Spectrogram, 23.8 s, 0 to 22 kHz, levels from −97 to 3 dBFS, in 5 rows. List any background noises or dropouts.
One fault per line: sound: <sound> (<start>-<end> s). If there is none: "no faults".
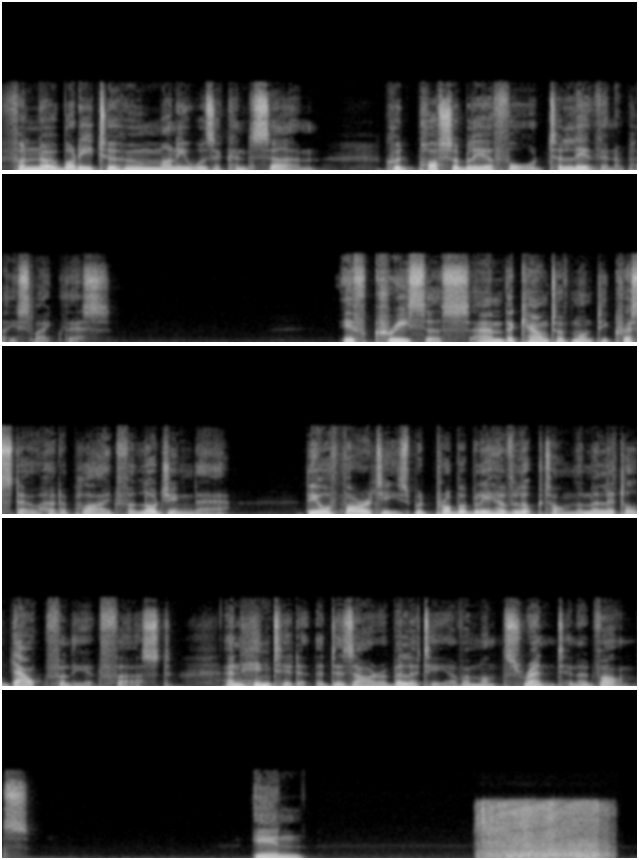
sound: throat clearing (22.6-23.7 s)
